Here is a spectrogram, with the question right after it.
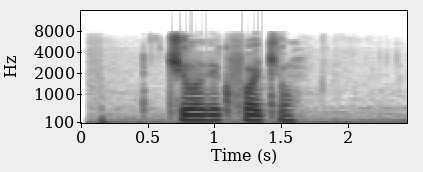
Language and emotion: Russian, neutral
